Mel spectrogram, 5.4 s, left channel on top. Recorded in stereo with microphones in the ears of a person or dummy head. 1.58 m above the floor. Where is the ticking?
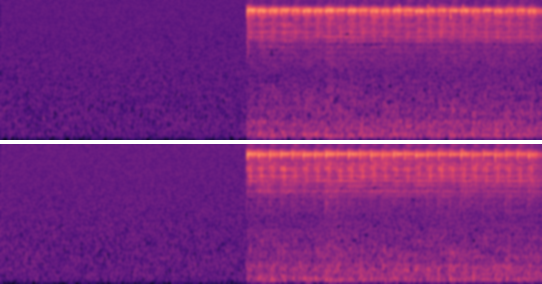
25° right (ahead or behind), 5 m.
